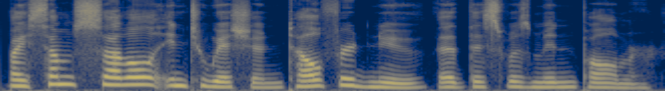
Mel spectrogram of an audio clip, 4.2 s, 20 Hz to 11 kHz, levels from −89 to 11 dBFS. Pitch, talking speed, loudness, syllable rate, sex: 190 Hz, 160 wpm, -17 LUFS, 4.0 syllables/s, female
